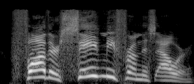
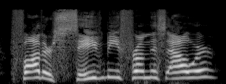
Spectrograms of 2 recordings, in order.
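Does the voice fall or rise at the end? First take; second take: falls; rises. First: The voice falls at the end, a plea. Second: The voice rises at the end, a question.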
